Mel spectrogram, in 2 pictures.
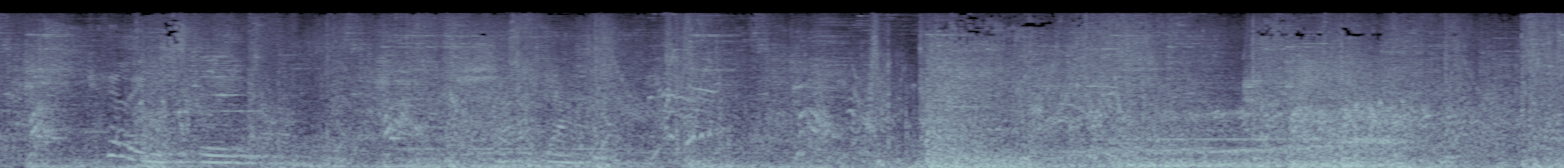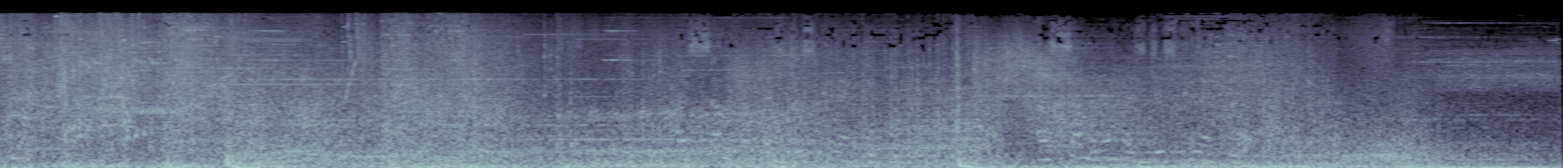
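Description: Game spell effects crackle and whoosh during a fight.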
